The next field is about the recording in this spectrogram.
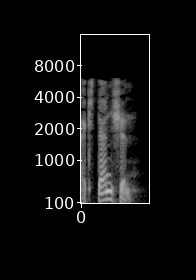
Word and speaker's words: extension: Thế nhưng hai động từ, to extend, và danh từ là extension, comprehend là hiểu, danh từ comprehension, thì cái tiếp vị ngữ shen đọc là shen, extend, extension.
